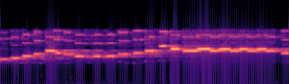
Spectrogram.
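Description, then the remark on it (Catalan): A flabiol, a small Catalan flute, gives the starting signal, playing a bright, high melody alone, opening with quick tongued notes that climb in pitch before settling into a longer sustained tone. “Un flabiol dona el tret de sortida.”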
